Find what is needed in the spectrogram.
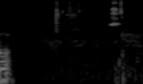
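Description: A voiced sound trails off at the start, then two faint short clicks about a second apart, with a few softer ticks after the first.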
